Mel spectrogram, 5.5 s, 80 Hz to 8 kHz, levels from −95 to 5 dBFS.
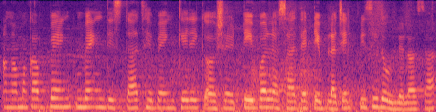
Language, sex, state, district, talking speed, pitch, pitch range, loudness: Konkani, female, Goa, North and South Goa, 175 wpm, 200 Hz, 190-215 Hz, -16 LUFS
